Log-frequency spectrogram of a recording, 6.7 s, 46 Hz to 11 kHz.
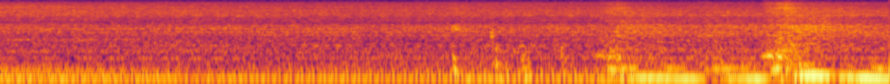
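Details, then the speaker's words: Honda Element (code P0301), down a cylinder, idling: it stumbles with an irregular lopey shake about four times a second. The rocker tightness is ruled out as the cause, and the dead-cylinder misfire is traced to a failed fuel injector. "It's down a cylinder still."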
